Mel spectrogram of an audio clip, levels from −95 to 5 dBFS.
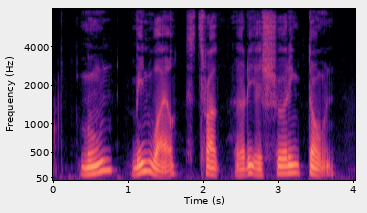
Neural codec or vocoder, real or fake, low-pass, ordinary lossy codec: codec, 16 kHz, 8 kbps, FreqCodec, larger model; fake; none; none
